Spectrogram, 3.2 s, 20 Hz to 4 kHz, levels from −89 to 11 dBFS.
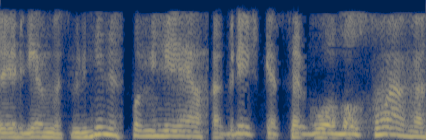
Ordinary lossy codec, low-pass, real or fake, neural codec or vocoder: AAC, 16 kbps; 3.6 kHz; fake; codec, 16 kHz, 1 kbps, FreqCodec, smaller model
